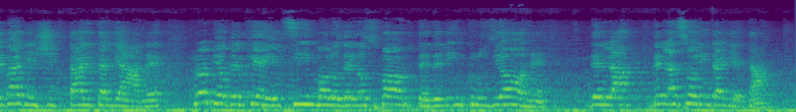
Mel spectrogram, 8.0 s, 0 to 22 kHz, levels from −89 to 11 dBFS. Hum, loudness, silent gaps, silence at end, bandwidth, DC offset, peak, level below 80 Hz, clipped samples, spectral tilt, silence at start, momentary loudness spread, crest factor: none; -13 LUFS; none; 0 s; 11 kHz; under 0.1%; 0 dBFS; -18 dBFS; under 0.1%; -7 dB/octave; 0 s; 5 LU; 12 dB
